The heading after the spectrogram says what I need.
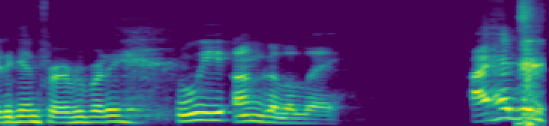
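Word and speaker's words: Uiagalelei: say it again say it again for everybody oui Ang I had been saying oui angele it's not lelay it's l OU Ang um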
